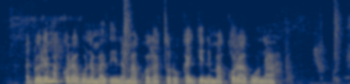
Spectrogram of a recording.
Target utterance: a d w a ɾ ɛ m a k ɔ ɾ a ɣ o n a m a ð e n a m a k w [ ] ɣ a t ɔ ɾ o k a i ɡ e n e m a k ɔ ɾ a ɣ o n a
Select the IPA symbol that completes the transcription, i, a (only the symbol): a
